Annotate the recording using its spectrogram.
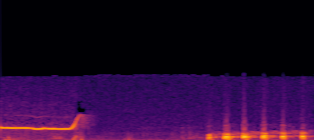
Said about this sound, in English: Even as Sergeant Preston whistled for King, the sharp whistle that had always been a signal between the two of them, the Mountie wondered and hoped.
